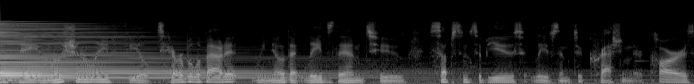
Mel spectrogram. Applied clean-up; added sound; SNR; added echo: none; Keyboard (musical); 0 dB; none.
